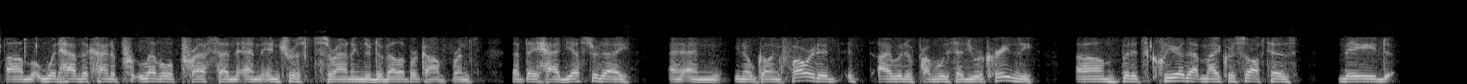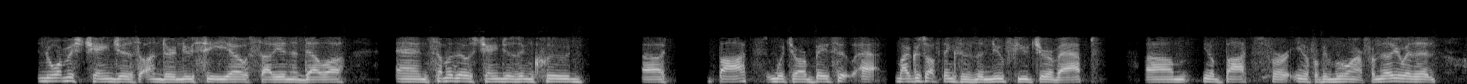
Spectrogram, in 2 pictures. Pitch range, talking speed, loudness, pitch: 115-135 Hz, 175 wpm, -21 LUFS, 125 Hz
